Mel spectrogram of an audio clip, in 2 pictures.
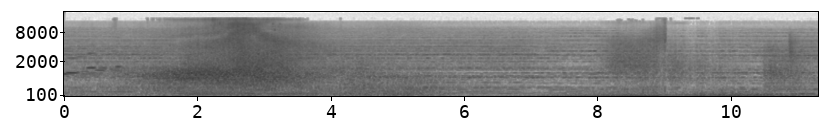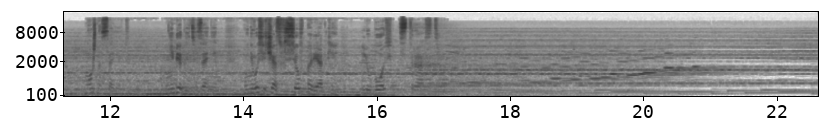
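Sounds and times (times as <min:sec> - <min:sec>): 
road rumble and whoosh: 0:00.0 - 0:18.0
car driving through a city: 0:00.0 - 0:20.4
speech: 0:14.4 - 0:17.0.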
